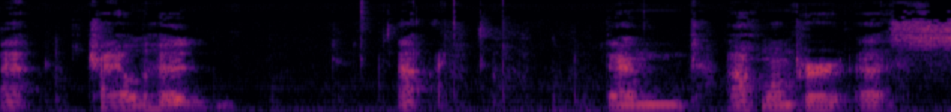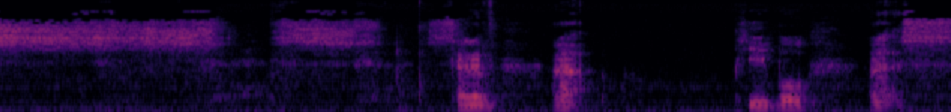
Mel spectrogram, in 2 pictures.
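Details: Adult male speaker; stuttering.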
